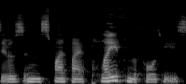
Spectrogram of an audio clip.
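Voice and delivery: ordinary delivery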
